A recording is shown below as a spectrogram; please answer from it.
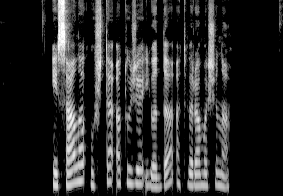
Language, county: Lithuanian, Vilnius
